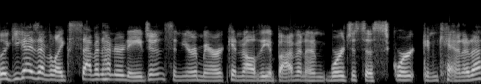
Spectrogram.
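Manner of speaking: ordinary talk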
